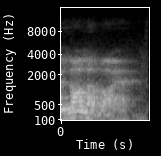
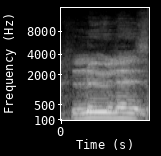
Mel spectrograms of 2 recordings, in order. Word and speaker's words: Lulla: And they struggle with pronunciation a lot. I get a lot of like Lulas and whatever else.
